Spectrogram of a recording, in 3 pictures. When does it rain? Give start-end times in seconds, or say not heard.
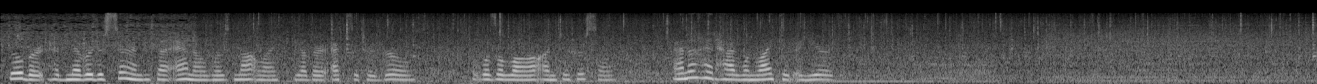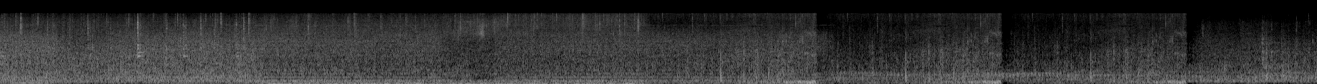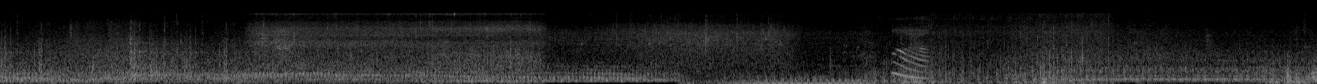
0.0-39.4.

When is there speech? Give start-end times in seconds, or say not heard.
0.1-8.4.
